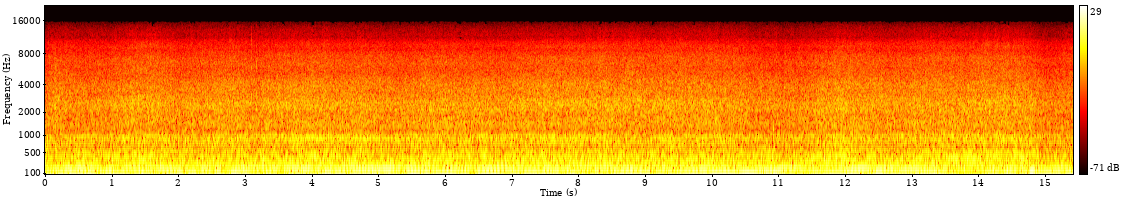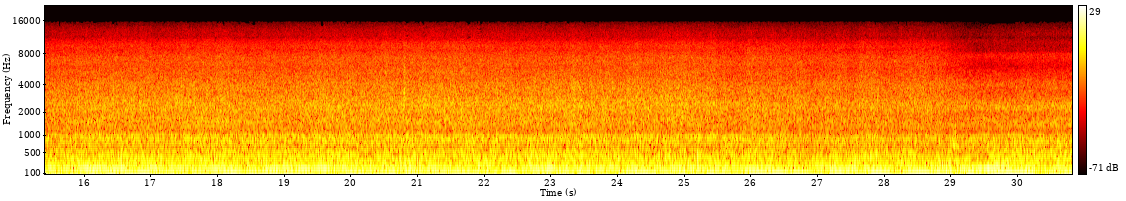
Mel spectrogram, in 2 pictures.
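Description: Twin outboard motors running steadily under way, a constant low engine drone, over the rush of the churning wake and the wind.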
